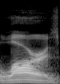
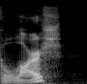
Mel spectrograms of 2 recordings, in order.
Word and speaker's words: Lars: Everybody pronounces it Lars, but where that character is from, that spelling of that name would be pronounced like Larsh.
